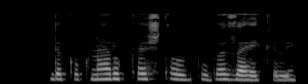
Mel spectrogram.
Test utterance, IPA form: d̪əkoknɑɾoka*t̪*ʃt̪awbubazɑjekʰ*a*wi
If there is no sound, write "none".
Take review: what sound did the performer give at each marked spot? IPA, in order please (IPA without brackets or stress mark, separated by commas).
none, a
